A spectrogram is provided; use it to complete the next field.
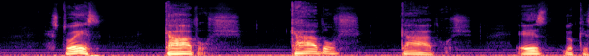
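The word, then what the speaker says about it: קדוש: Y la palabra aquí leída en hebreo es la que usted ve en su pantalla: Kadosh. Esto es Kadosh, Kadosh, Kadosh. Es lo que se está pronunciando en un acto de adoración en este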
